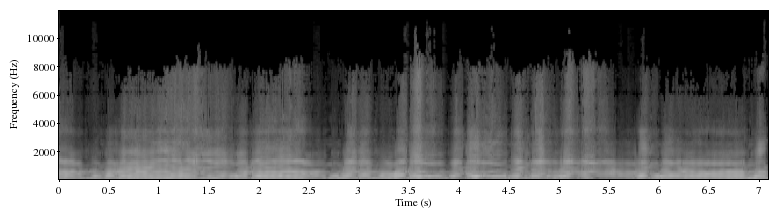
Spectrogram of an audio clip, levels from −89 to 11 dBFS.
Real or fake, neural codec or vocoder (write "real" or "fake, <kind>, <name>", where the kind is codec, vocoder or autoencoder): fake, vocoder, BigVGAN v2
